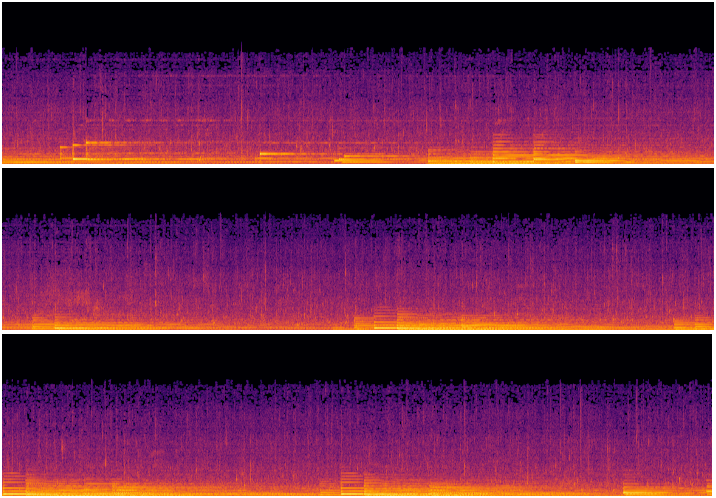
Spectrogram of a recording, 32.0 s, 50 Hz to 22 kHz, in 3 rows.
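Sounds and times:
soft ambient piano: 0.0 - 32.0
waterfall rushing: 0.0 - 32.0.

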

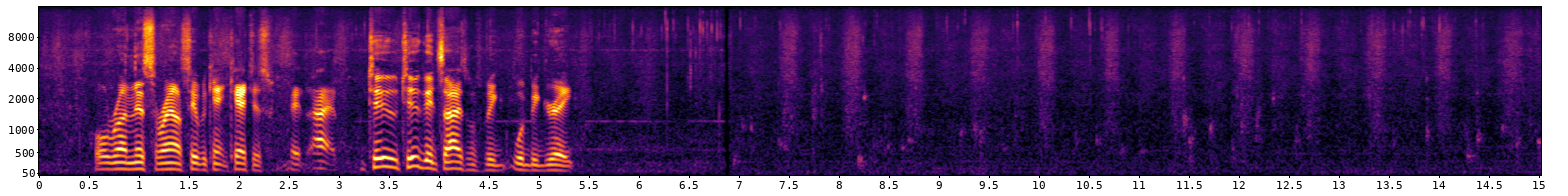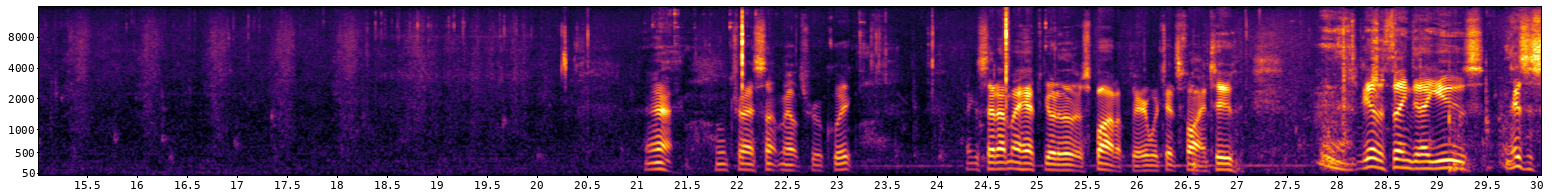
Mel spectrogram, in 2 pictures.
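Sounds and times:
low steady background: 0.0 - 30.0
fishing reel ticking: 11.4 - 20.6.

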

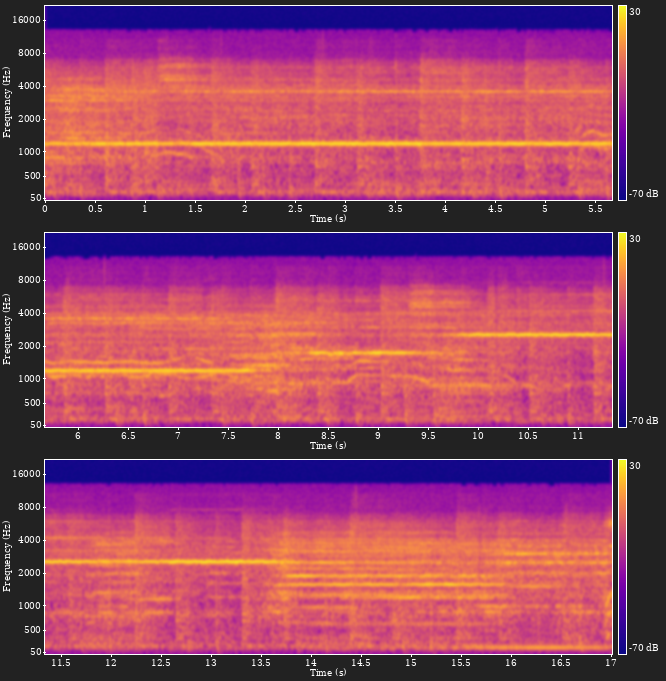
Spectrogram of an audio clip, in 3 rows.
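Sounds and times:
rock band playing live: 0.0 - 17.0.

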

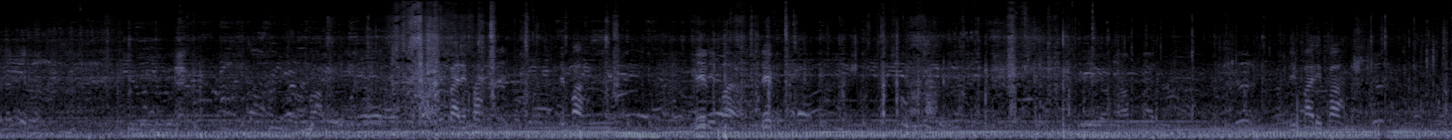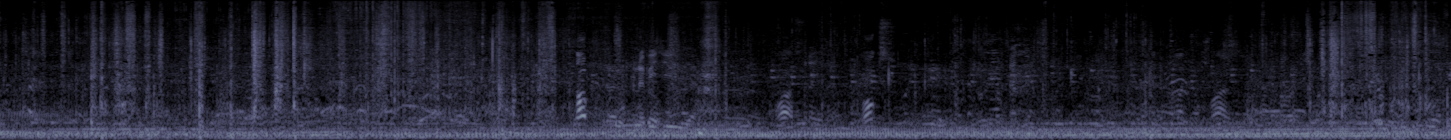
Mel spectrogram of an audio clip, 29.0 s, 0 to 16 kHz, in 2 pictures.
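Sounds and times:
spectators' voices: 0.0 - 29.0.

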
